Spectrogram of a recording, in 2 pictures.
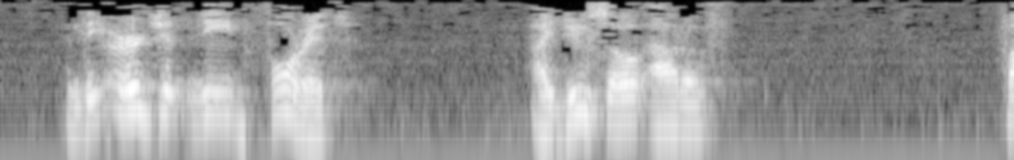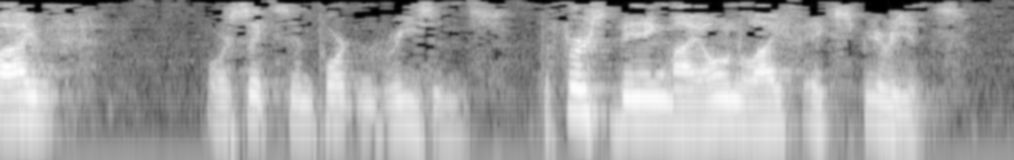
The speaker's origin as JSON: {"language": "English", "town": "Des Moines", "region": "Iowa", "country": "United States", "tie": "born or raised there", "said": "When I was growing up in Des Moines, Iowa, back in the 1920s and 30s, I was catechized by my surroundings."}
